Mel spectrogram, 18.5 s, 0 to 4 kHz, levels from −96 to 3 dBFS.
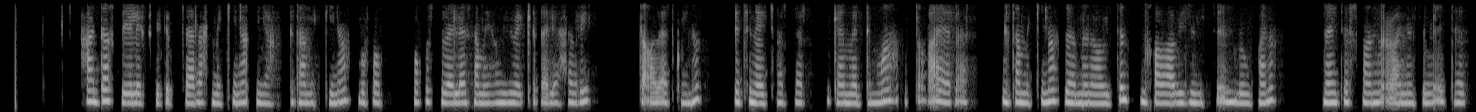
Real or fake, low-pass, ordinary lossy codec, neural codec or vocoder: fake; 3.6 kHz; AAC, 24 kbps; vocoder, 44.1 kHz, 128 mel bands every 256 samples, BigVGAN v2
